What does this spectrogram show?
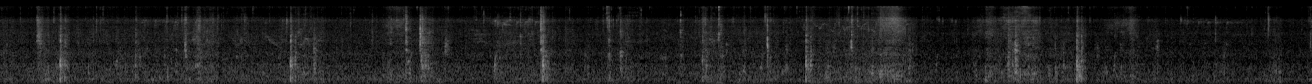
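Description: Close-up eating sounds: a man chewing a mouthful of rice and curry, with irregular sharp smacking clicks of lips and mouth, one or two a second.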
